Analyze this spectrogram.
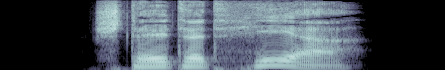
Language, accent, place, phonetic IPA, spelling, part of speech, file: German, Germany, Berlin, [ˌʃtɛltət ˈheːɐ̯], stelltet her, verb, De-stelltet her.ogg
- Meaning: inflection of herstellen: 1. second-person plural preterite 2. second-person plural subjunctive II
